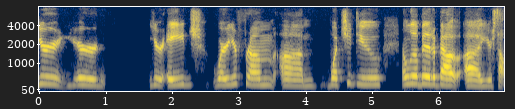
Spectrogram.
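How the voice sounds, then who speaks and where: With an American accent, a woman speaks very slowly at a fairly high pitch with fairly even intonation. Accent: sounds like Minnesota to others. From Albuquerque, New Mexico. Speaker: interview host. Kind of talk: interview. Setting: video call.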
